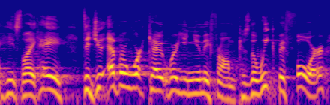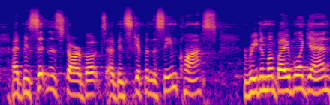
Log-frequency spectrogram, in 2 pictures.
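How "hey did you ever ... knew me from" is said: put-on American accent, like an American guy. Retelling a stranger in Starbucks who tapped their shoulder, in an American accent. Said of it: "an American accent".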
